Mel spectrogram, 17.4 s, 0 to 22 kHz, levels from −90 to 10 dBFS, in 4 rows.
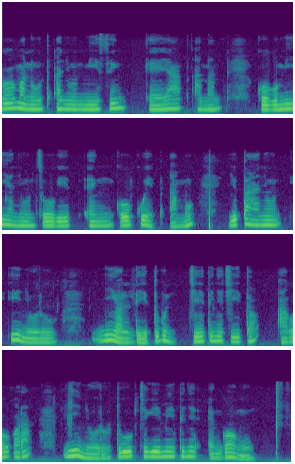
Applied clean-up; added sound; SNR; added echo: none; none; none; none.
